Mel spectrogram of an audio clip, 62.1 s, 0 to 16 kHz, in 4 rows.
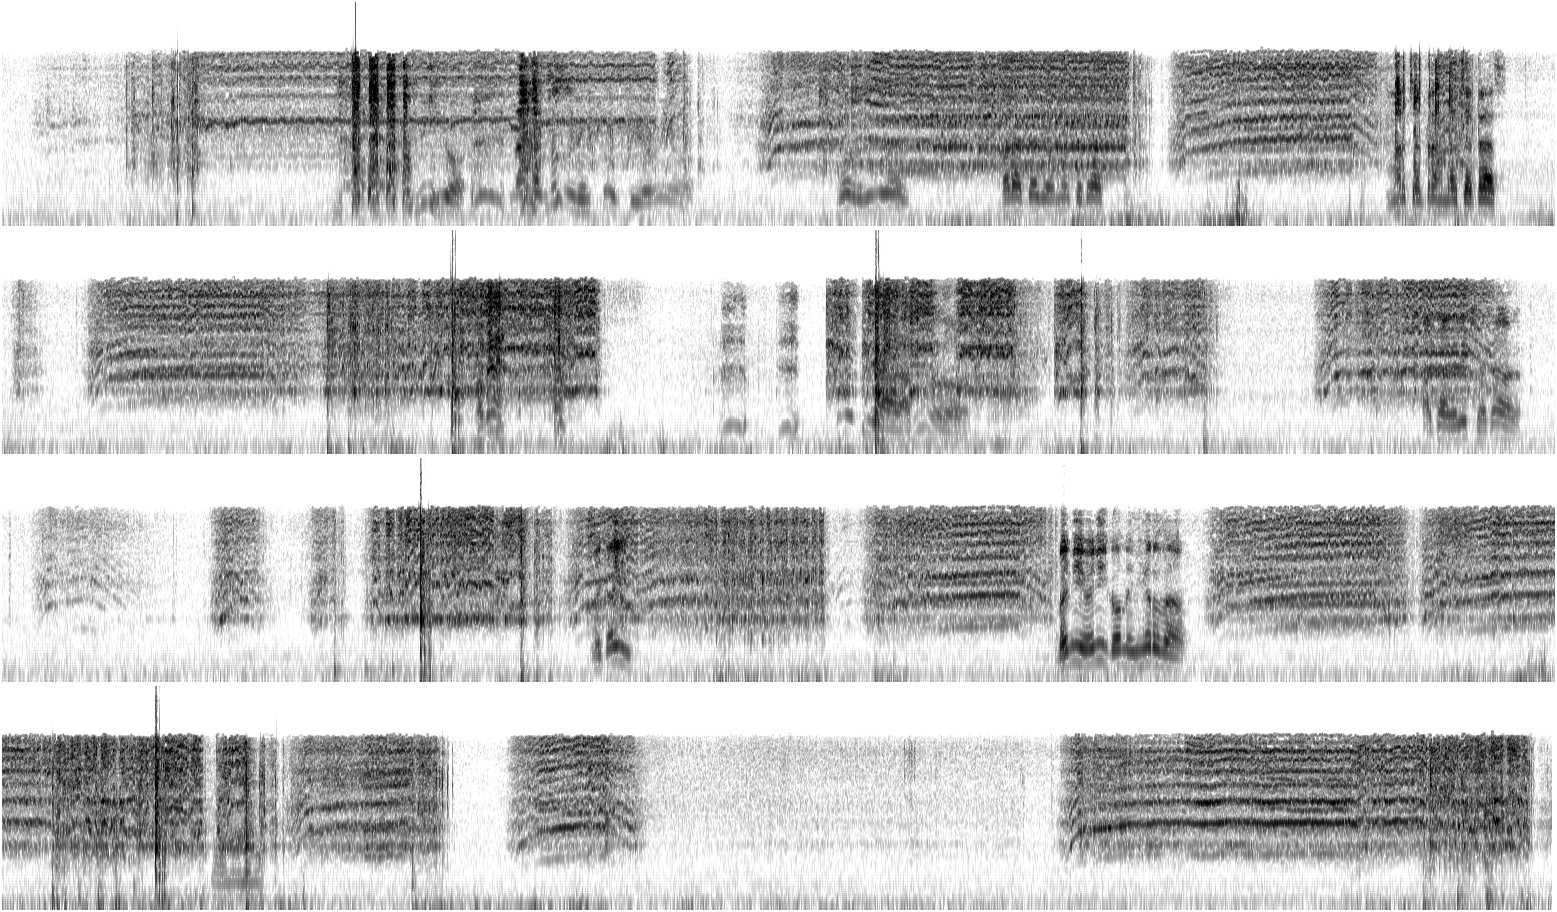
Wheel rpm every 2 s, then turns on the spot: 0, 0, 0, 30, 210, 170, 150, 30, 140, 140, 220, 20, 180, 90, 110, 40, 10, 120, 160, 160, 130, 60, 160, 200, 180, 140, 80, 20, 70, 220, 190.
10-12 14-16 30-32 52-56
